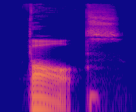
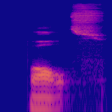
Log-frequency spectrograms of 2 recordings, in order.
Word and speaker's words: Pfalz: Is that how you pronounce it? – Faults. – Faults. – P-F-A-L-Z.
